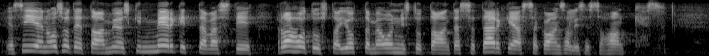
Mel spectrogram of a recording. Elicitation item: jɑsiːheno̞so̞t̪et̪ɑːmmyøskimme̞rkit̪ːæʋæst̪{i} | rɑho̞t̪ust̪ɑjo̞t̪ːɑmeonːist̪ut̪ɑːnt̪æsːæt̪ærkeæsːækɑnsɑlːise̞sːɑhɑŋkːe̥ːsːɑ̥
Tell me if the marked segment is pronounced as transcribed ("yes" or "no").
yes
